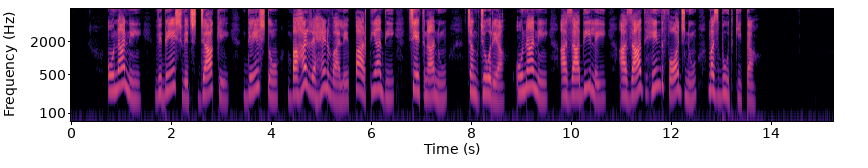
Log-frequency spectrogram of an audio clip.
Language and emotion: Punjabi, neutral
